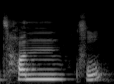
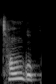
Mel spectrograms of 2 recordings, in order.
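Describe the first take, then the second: First: The first syllable ends in a clear n sound. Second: The first syllable ends in an ng sound. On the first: "you can enunciate it and say 전국" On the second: "if you speak it fast, it's 전국"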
